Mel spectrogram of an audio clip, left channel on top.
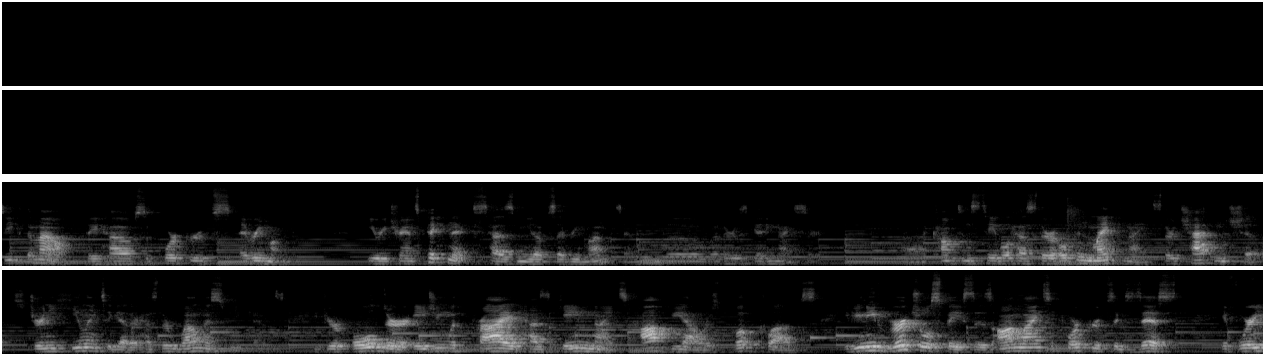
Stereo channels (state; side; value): silent; left; digital silence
